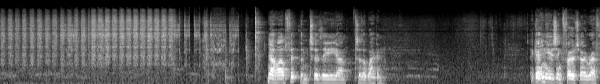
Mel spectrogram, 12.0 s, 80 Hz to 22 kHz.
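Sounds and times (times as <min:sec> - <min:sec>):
plastic scraping on sandpaper: 0:00.0 - 0:04.8.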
